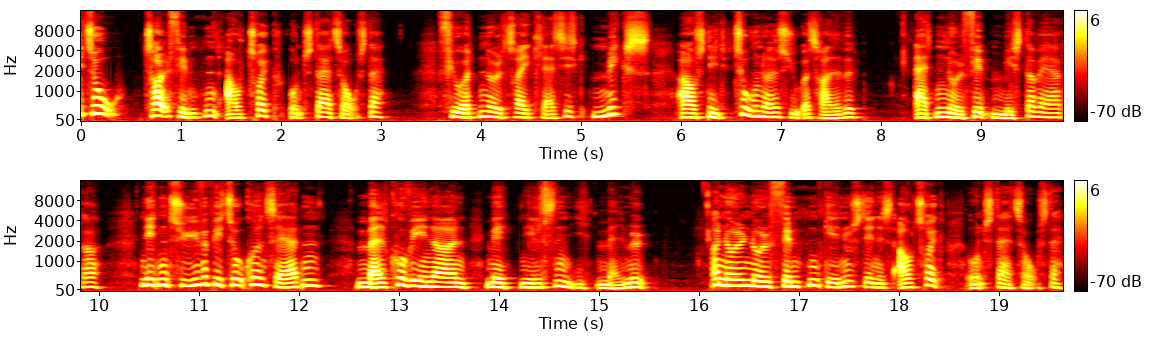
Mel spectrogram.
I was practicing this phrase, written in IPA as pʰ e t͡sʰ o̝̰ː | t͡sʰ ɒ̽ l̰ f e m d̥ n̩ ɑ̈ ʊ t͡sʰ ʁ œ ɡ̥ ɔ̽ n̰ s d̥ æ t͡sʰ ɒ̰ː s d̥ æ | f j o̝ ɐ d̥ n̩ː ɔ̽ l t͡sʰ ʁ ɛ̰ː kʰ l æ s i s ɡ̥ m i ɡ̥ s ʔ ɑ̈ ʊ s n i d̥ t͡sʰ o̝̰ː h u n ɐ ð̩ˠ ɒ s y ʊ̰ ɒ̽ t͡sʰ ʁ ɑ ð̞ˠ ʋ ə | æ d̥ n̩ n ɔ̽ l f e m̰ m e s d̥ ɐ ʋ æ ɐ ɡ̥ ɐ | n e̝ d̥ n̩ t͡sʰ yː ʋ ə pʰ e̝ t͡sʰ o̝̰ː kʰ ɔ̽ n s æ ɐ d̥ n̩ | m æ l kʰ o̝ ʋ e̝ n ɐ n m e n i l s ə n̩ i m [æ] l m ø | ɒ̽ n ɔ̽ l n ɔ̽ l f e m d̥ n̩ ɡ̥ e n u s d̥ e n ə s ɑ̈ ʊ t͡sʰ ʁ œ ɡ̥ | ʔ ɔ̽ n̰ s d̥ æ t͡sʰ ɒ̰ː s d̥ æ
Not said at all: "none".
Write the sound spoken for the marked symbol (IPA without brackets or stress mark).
æ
